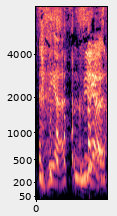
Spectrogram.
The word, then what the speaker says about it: Zias: Zias.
